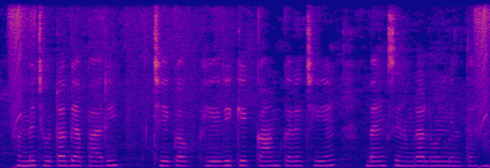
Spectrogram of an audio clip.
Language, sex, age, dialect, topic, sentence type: Maithili, female, 18-24, Angika, banking, question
